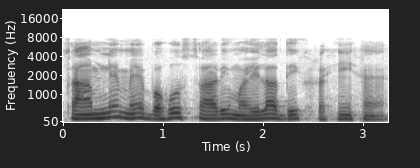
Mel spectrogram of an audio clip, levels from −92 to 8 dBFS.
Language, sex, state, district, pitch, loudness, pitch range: Hindi, male, Haryana, Jhajjar, 135 Hz, -18 LUFS, 125-155 Hz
